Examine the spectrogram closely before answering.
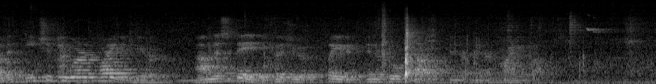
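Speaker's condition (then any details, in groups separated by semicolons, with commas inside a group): No condition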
